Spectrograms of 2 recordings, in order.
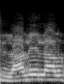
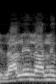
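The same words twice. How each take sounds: First: লালে লাল said as a mistaken take, final ে dropped from the second word; a misspoken লালে লাল before the correction; slip of the tongue. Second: লালে লালে with the ে ending clearly said on both words; corrected phrase. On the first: Teacher misspeaking an example phrase, a slip before correcting. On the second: Teacher correcting her own slip, a corrected example phrase. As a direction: repeat it right as লালে লালে. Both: Shown as a demonstration. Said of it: "বললাম, sorry".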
